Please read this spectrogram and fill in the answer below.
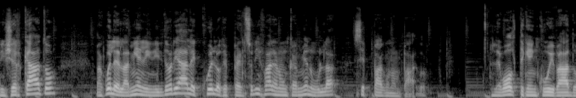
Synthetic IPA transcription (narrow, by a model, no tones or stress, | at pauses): rit͡ʃerkaːt̪o | makwelːaɛlːamiːalend̪it̪oɾjaːlekwelːok̟epːɛnsod̪ifaːɾenoŋkambjanulːa | sepːaːɡonompa̰ːɡo̰ | levɔlt̪ekeŋkujvaːd̪o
